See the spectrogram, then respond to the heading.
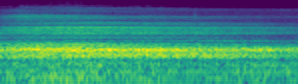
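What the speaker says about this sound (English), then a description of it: "Open the mouth, fogging out." A slow open-mouth fogging exhale from an Ashtanga yoga breathing exercise: one soft, sustained, breathy rush of air, close and quiet, with no talking.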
